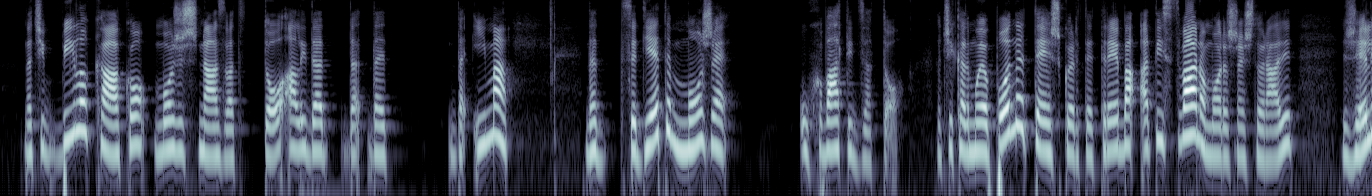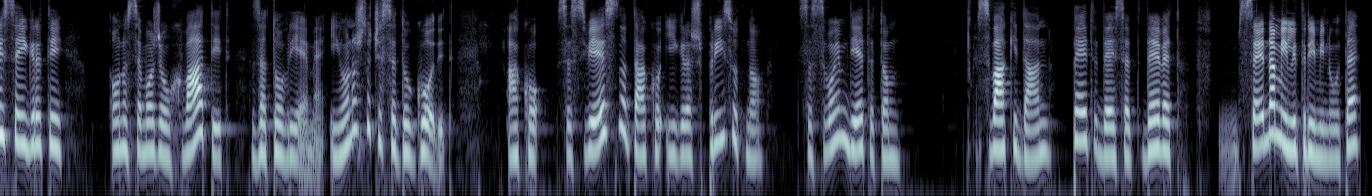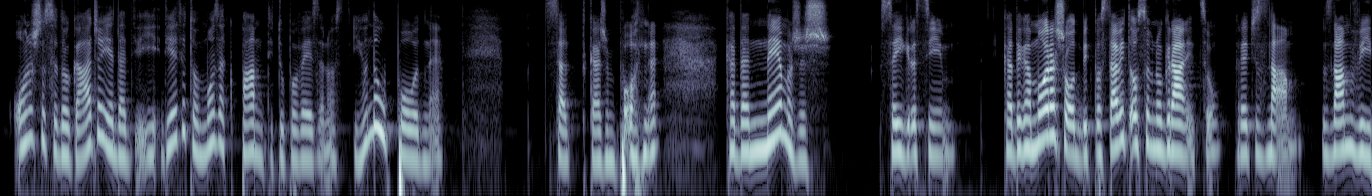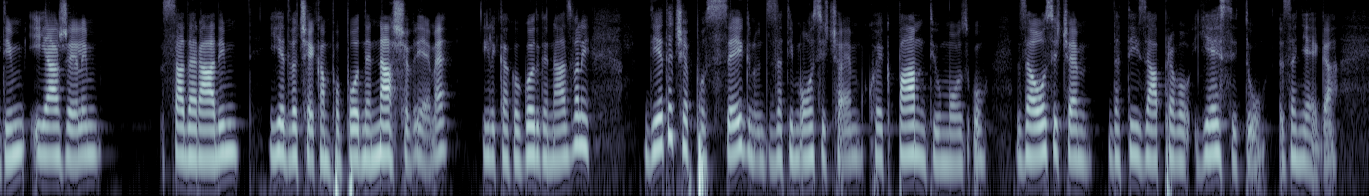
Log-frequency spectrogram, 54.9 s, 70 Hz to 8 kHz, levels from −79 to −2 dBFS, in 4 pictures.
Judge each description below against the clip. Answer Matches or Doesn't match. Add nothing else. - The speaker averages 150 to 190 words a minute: Matches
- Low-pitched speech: Doesn't match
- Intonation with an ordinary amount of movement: Matches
